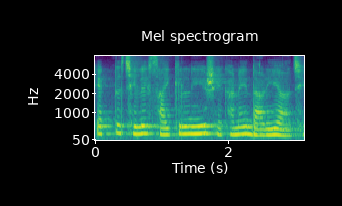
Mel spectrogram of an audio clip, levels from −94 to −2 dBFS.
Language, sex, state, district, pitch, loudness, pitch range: Bengali, female, Tripura, West Tripura, 250 Hz, -13 LUFS, 225-265 Hz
